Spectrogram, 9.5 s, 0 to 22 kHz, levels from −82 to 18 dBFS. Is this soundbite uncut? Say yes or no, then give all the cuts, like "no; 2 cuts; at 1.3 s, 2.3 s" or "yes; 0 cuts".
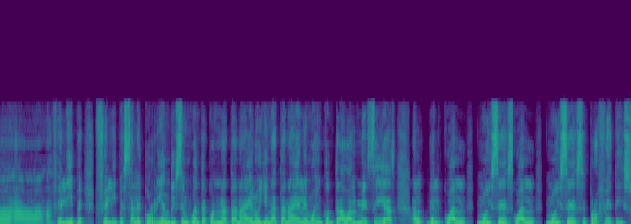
no; 2 cuts; at 6.1 s, 7.7 s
